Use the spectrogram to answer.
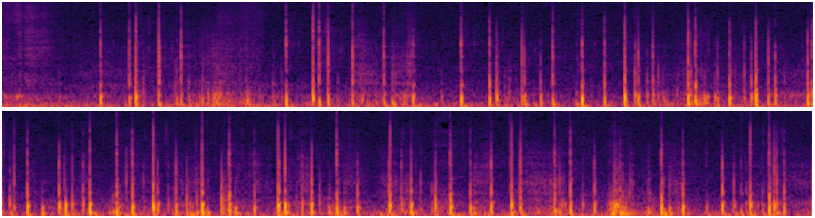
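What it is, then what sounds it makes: Empty printed cardboard box. A small, flat, empty cardboard box with a unicorn print is tapped and scratched with long gel nails. The result is a dense, continuous run of quick, dry clicks and taps over soft scratching. Each tap is short and low-toned and dies away almost instantly.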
